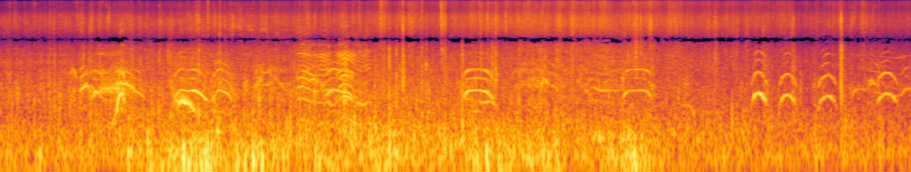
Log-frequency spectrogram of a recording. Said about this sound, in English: A few hundred ranch horses being herded by cowpoke almost ran us over.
